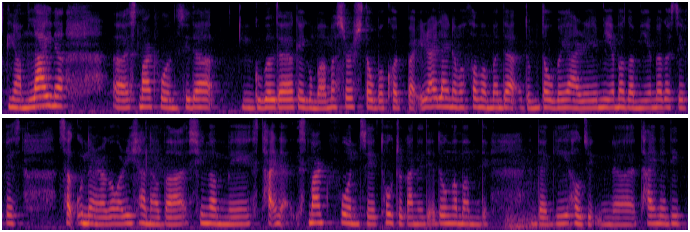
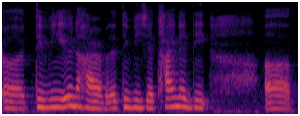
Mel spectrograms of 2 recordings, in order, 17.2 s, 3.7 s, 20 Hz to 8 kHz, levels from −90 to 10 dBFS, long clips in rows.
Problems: none marked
